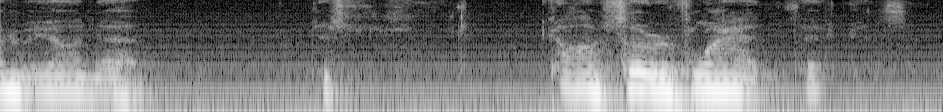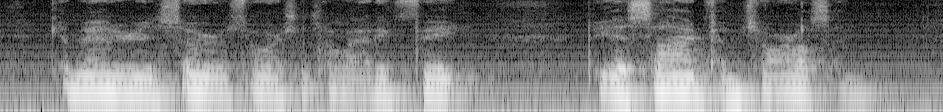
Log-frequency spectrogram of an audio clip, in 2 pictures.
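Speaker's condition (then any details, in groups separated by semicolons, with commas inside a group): Parkinson's disease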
